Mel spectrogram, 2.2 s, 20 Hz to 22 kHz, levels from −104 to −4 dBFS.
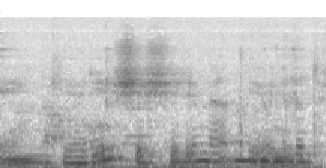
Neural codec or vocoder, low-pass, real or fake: none; 14.4 kHz; real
